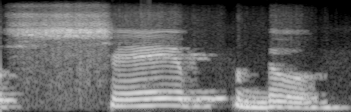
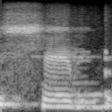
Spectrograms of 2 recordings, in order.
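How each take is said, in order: First: शेप दो with a voiced D tacked on; wrong pronunciation. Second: शेप ending in a T sound; correct pronunciation. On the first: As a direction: stretch शेप, then a separate D ending. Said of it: "नहीं बोलेंगे". (गलत उच्चारण, शेप के बाद 'ड' की आवाज़) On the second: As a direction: close शेप with a crisp added T. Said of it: "बल्कि शेप पढ़ेंगे". (सही उच्चारण, शेप के अंत में 'ट') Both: Shown as a demonstration.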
